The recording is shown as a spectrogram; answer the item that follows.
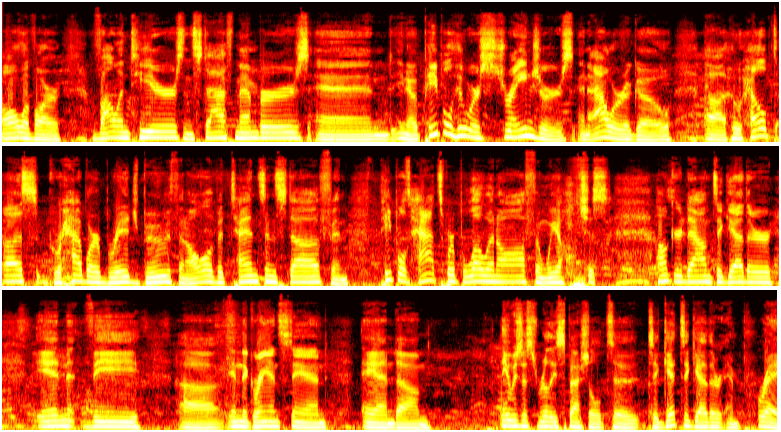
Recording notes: broadcasting live from the Delaware State Fair, during a tornado warning!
